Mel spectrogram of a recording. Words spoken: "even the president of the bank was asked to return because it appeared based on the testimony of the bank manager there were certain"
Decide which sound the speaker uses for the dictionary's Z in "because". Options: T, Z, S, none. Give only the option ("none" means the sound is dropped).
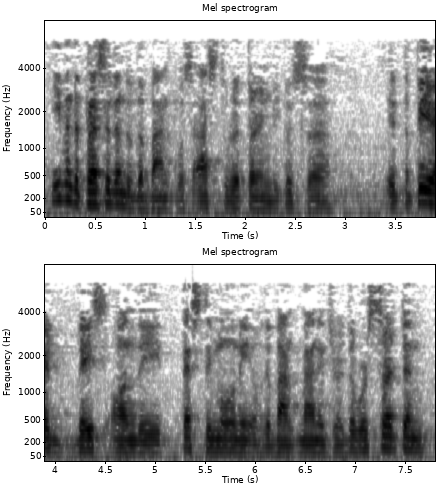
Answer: S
